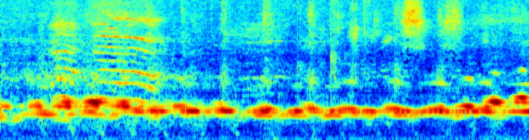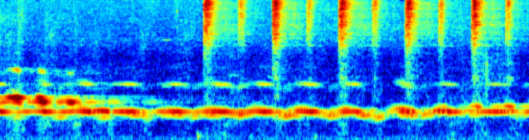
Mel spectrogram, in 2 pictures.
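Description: Live pop-rock band music: a sustained, wavering instrumental drone holds through, and a steady high ticking of about three beats a second comes in about seven seconds in.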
